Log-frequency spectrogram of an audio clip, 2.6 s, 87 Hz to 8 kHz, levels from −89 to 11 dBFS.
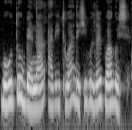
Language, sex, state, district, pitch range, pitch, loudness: Assamese, female, Assam, Kamrup Metropolitan, 205-220 Hz, 210 Hz, -15 LUFS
